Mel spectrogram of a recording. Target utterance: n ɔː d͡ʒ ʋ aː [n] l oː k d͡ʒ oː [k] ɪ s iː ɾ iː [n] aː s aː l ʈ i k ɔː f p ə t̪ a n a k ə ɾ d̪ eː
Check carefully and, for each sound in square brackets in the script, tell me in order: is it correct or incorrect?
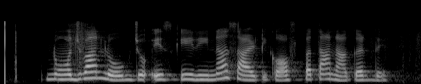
correct, incorrect, correct

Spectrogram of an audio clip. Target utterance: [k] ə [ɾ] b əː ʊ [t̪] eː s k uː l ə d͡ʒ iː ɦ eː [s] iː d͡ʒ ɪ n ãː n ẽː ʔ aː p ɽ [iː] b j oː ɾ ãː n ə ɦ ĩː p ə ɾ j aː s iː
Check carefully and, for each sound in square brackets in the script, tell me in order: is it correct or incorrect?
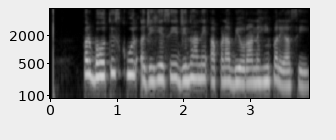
incorrect, correct, correct, correct, incorrect

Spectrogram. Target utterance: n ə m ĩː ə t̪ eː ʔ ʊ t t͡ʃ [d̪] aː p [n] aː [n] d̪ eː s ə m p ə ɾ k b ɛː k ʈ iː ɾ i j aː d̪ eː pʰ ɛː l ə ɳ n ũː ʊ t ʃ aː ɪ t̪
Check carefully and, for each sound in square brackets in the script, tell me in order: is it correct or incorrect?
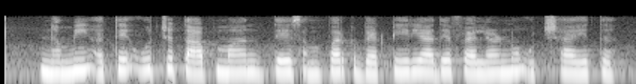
incorrect, incorrect, correct

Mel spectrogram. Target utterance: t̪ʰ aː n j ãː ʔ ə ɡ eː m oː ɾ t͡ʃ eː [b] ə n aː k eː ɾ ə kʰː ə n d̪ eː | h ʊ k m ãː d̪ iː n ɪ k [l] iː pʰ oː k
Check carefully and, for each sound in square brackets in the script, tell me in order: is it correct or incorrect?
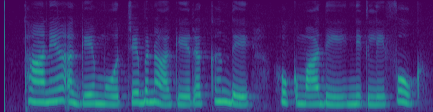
correct, correct

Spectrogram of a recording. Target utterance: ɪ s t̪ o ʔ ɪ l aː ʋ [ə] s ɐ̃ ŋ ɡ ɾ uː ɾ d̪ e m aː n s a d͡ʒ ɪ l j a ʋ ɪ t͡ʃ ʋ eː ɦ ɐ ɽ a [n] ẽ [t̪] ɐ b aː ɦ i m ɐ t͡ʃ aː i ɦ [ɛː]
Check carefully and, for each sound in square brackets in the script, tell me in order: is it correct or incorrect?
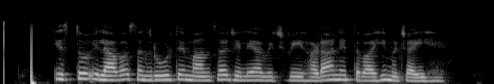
incorrect, correct, correct, correct

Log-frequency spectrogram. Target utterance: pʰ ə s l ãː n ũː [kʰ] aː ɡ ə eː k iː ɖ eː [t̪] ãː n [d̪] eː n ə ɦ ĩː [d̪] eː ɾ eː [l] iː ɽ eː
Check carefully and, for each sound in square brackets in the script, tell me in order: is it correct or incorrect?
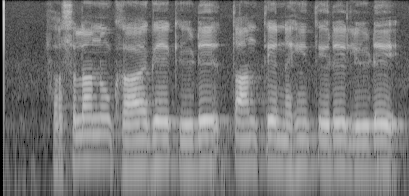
correct, correct, incorrect, incorrect, correct

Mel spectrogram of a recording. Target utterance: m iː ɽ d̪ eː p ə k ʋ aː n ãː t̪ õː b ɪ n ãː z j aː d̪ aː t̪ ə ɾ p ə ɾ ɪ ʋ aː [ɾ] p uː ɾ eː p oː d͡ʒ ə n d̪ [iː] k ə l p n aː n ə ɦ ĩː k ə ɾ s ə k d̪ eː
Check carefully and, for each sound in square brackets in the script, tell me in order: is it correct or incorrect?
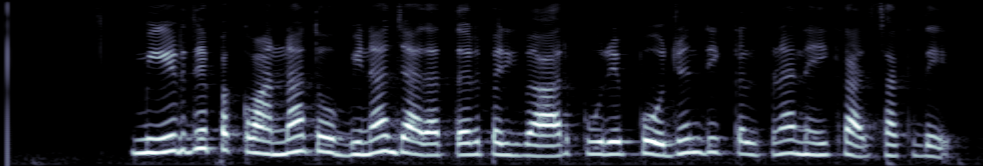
correct, correct

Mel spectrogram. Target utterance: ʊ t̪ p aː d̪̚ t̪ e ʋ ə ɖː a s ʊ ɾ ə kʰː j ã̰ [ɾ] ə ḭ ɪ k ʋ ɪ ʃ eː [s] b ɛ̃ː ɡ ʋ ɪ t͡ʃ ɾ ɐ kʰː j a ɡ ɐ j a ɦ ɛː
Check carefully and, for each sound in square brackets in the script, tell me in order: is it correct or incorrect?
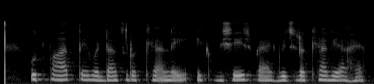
incorrect, incorrect

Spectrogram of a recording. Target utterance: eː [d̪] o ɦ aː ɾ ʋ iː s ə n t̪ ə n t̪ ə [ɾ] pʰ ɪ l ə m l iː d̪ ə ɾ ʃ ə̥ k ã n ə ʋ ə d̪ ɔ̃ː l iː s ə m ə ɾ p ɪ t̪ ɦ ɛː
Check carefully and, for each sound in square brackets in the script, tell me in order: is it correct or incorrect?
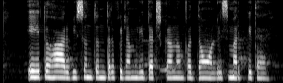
incorrect, correct

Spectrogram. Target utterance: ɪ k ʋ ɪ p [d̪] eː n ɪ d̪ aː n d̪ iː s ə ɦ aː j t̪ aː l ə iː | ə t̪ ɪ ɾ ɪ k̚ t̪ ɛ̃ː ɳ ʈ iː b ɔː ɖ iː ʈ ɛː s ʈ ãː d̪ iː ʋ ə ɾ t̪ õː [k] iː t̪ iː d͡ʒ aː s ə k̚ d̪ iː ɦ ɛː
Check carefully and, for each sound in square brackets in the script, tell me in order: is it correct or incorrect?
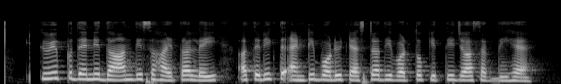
correct, correct

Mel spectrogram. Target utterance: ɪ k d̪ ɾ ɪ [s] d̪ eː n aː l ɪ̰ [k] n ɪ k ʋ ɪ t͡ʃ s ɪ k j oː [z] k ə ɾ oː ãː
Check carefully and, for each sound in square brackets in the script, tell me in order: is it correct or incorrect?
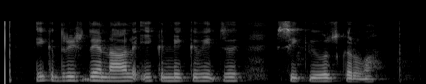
incorrect, correct, correct

